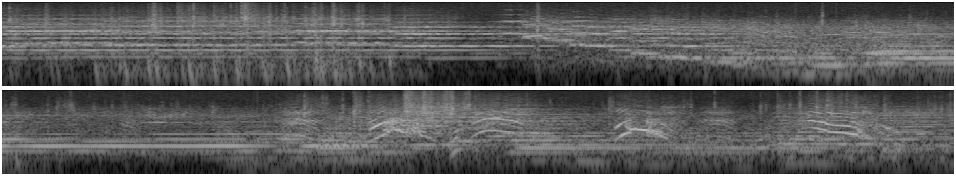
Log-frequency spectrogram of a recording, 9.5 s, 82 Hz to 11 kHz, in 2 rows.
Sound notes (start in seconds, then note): 7.0 screaming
